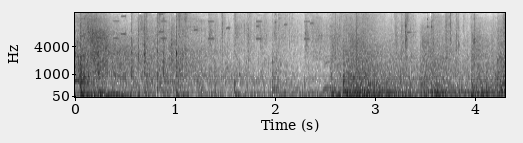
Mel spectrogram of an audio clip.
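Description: In Rise of the Tomb Raider, a set charge detonates amid a firefight, with booming blasts and rapid bursts of gunfire filling the scene loudly throughout, a second surge of explosive rumble near the end.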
